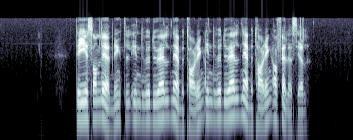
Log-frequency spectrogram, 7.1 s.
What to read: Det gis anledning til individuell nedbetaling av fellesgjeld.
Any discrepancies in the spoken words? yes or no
yes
